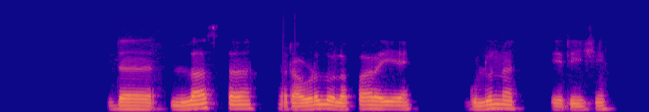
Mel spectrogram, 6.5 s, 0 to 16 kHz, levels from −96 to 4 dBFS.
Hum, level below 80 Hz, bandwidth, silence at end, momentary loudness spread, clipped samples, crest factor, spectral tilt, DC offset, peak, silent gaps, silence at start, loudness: none; -74 dBFS; 6.8 kHz; 0.4 s; 12 LU; under 0.1%; 18 dB; -10 dB/octave; under 0.1%; -14 dBFS; 2.23-2.27 s, 2.64-2.77 s, 4.18-4.64 s, 5.26-5.50 s; 1.1 s; -31 LUFS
